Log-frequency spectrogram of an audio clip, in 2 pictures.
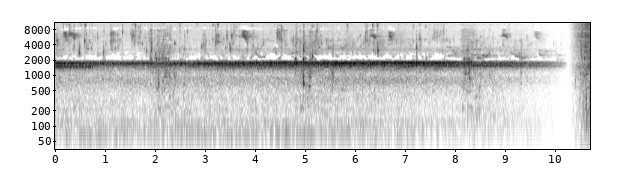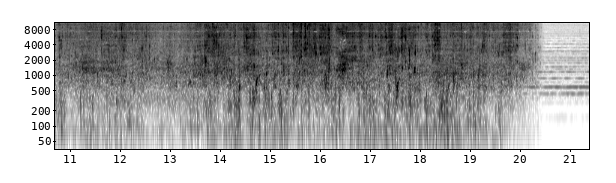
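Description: Frogs calling in a steady, high-pitched chorus over calm water. About ten seconds in it fades out, and a louder, even rushing noise with small crackles takes over until the end.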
